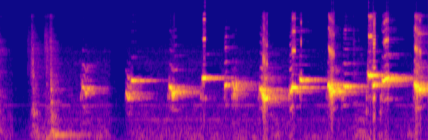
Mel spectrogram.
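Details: Sooty-headed bulbul at dawn, tail wagging during its long rapid song. A few soft notes open the run, then louder whistled slurs come faster and stronger toward the end.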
